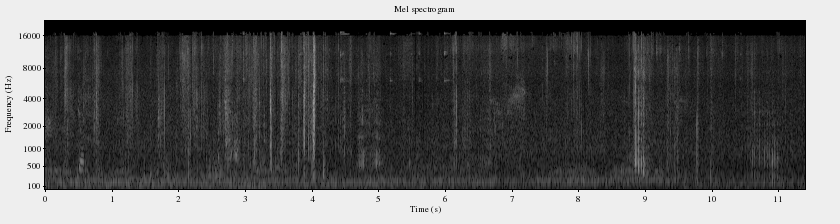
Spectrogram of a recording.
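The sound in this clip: A horse galloping, its hoofbeats falling as irregular, muffled thuds over a steady background of noise throughout.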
